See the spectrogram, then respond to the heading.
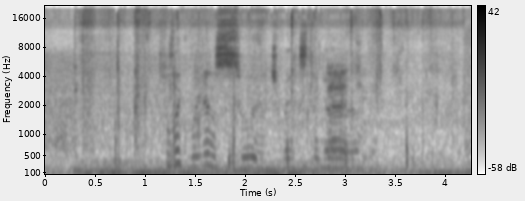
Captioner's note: talking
